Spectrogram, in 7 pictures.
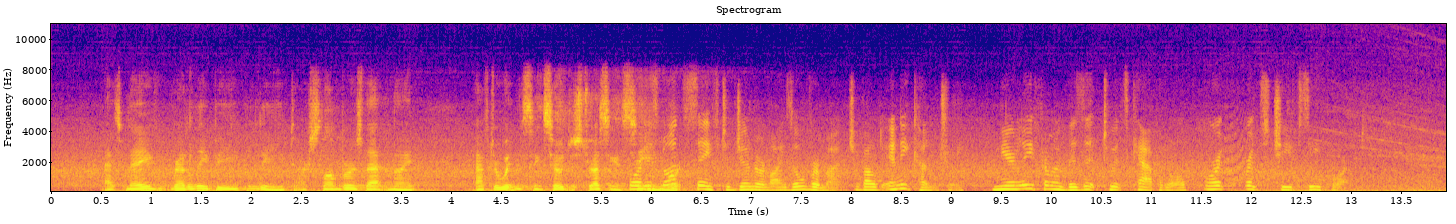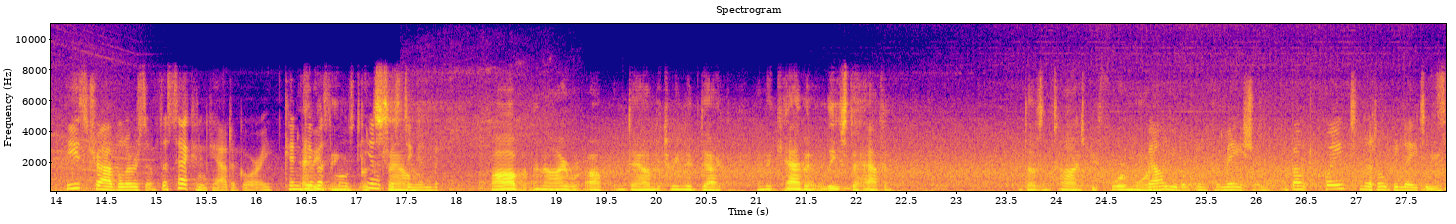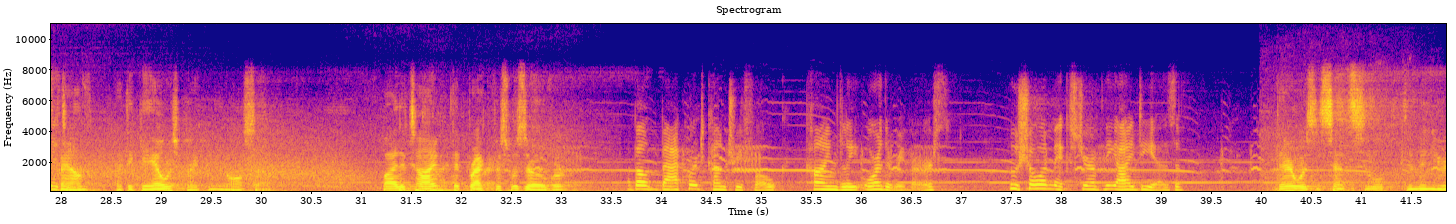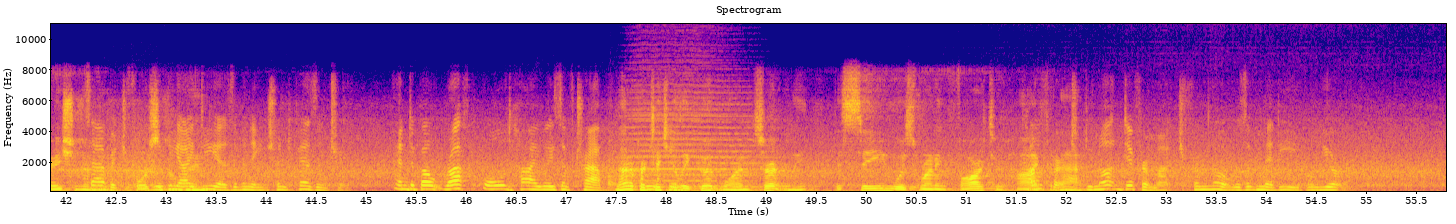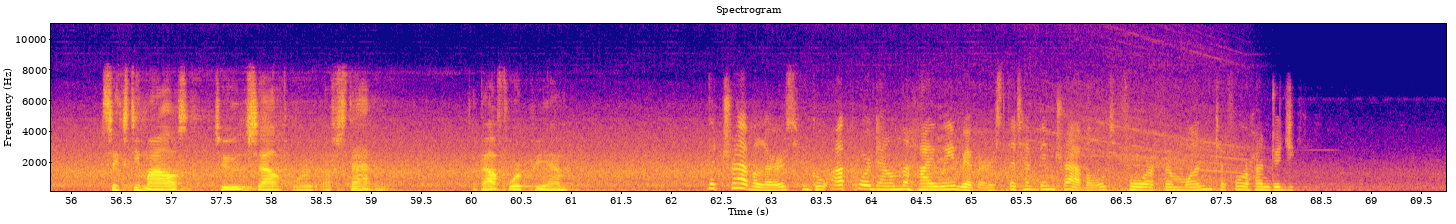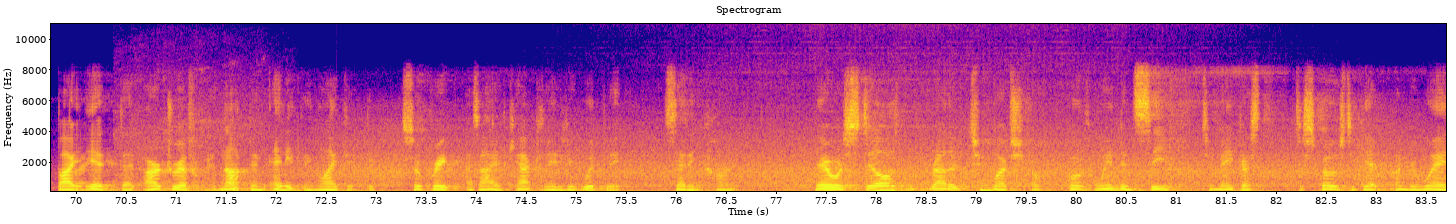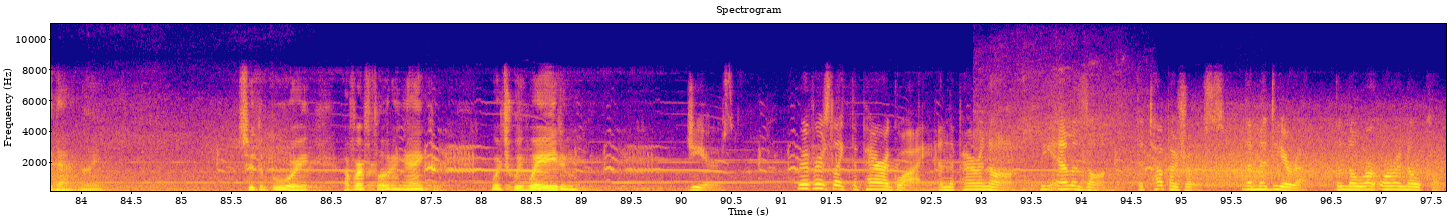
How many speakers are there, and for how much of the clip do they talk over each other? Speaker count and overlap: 2, about 6%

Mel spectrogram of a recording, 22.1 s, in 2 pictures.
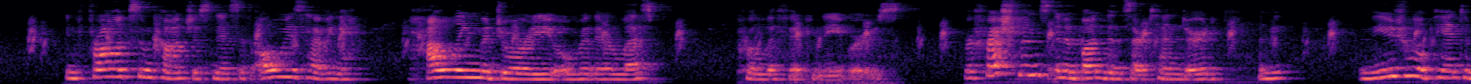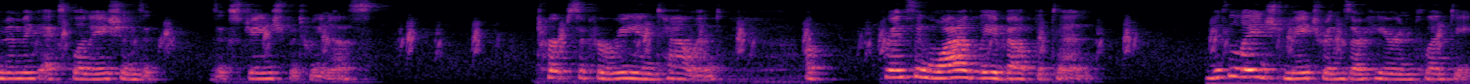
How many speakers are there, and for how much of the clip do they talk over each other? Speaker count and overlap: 1, no overlap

